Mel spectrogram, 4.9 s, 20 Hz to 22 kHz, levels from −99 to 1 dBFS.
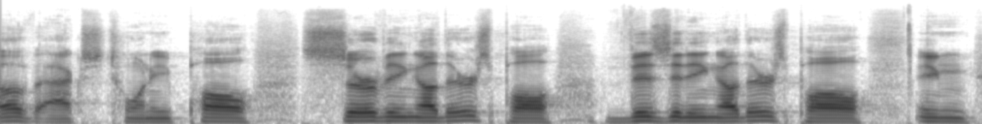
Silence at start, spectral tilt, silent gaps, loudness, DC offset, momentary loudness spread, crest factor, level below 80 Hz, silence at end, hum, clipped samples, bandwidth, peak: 0 s; -4.5 dB/octave; none; -27 LUFS; under 0.1%; 10 LU; 20 dB; -62 dBFS; 0.05 s; none; under 0.1%; 15.5 kHz; -8 dBFS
